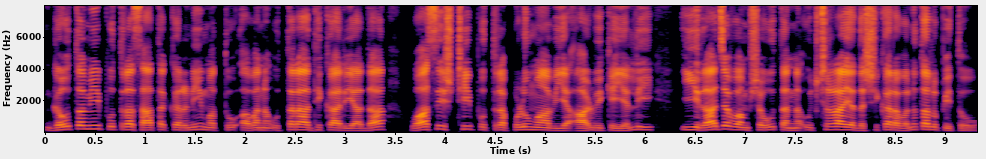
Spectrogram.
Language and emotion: Kannada, neutral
